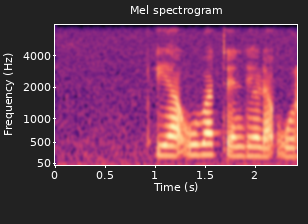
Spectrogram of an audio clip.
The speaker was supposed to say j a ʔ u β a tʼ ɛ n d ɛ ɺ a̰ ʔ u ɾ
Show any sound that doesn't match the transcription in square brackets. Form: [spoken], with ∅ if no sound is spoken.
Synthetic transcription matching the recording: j a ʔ u β a tʼ ɛ n d ɛ ɺ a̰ ʔ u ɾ

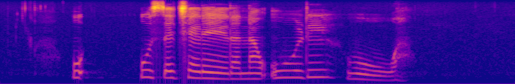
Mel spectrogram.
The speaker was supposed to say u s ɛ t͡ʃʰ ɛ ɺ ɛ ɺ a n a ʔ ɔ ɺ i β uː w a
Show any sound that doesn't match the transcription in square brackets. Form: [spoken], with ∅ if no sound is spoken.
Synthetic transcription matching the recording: u s ɛ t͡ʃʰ ɛ ɺ ɛ ɺ a n a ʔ [u] ɺ i β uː w a

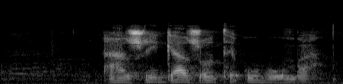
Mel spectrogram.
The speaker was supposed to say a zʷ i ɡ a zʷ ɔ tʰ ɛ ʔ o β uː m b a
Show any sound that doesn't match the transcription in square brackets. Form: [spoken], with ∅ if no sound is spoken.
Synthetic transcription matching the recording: a zʷ i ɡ a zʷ ɔ tʰ ɛ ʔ [u] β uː m b a

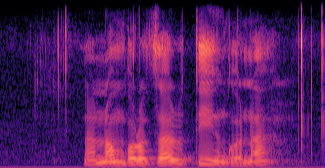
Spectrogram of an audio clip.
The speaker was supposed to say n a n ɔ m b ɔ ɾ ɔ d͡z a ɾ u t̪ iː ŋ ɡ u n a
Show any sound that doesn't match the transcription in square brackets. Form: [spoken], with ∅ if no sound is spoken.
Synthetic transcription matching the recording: n a n ɔ m b ɔ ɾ ɔ d͡z a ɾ u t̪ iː ŋ ɡ [ɔ] n a

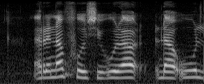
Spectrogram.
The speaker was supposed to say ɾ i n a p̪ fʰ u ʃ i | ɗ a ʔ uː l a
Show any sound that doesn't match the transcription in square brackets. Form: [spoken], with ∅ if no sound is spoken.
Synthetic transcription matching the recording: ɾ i n a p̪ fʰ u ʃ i | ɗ a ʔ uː l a

